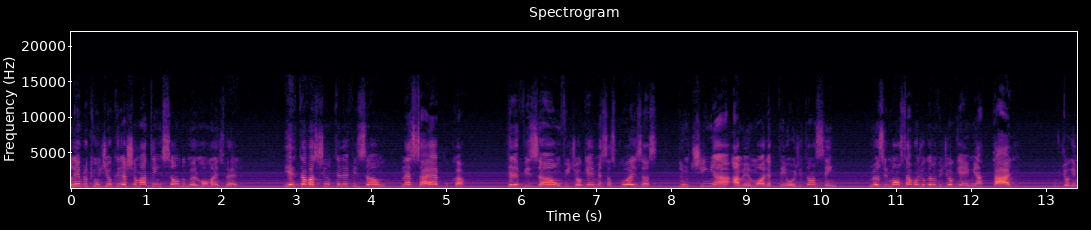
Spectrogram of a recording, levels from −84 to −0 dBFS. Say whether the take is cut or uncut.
uncut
